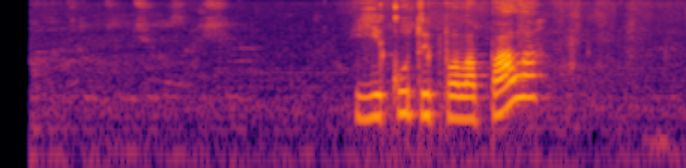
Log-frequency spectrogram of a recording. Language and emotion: Russian, neutral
